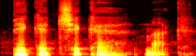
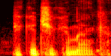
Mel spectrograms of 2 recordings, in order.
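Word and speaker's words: Pimicikamak: Oh, I'm getting a pronunciation check here. Pickachickamack. Pickachickamack.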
